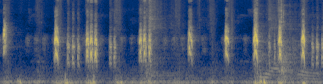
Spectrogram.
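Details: Yellow-vented bulbul singing in a fight, long rolling song used to make other bulbuls answer: spaced bursts of bright, bubbly chatter separated by quieter pauses.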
